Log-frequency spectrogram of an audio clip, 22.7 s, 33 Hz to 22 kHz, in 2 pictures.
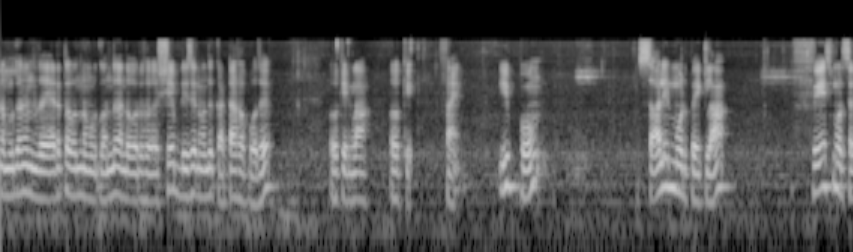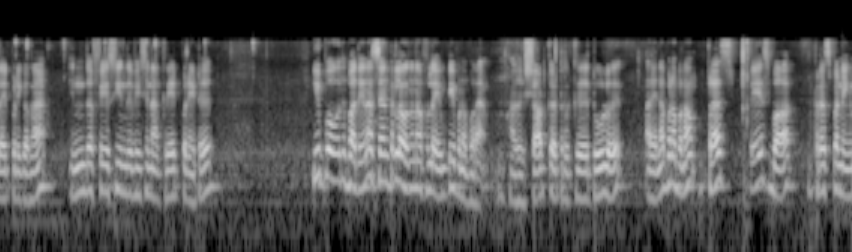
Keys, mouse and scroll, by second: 5.3 scroll down 1, 6.8 middle click, 7.8 scroll down 1, 8.3 scroll down 2, 10.7 z, 13.0 3, 13.8 click, 14.4 middle click, 15.5 shift+click, 16.3 middle click.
